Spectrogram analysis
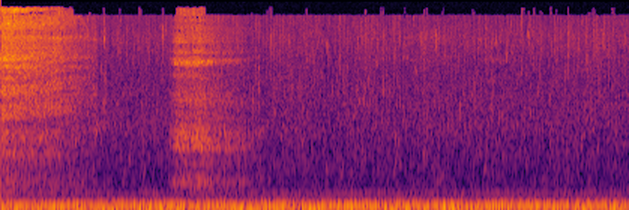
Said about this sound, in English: I can hear the river. If I go towards the river, I should find my way back to the Hereith, or at least the pub.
